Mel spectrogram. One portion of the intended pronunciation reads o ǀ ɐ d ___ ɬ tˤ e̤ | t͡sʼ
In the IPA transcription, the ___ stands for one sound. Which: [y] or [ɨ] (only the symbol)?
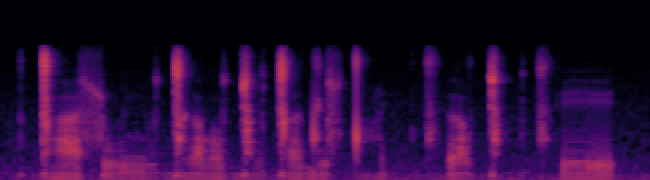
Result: ɨ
